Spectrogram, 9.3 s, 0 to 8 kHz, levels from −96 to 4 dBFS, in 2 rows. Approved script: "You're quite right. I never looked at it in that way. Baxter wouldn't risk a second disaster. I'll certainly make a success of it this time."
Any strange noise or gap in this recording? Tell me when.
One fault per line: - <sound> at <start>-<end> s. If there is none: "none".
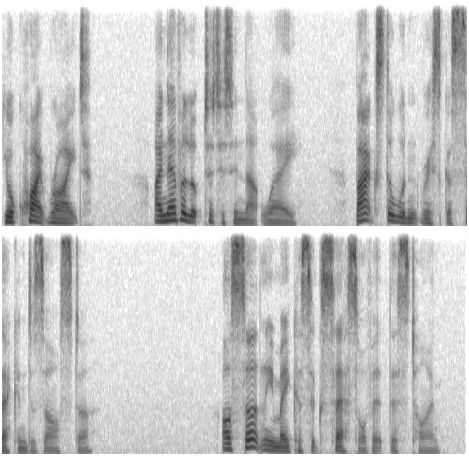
none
